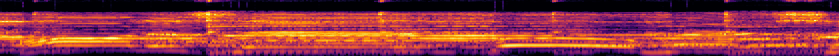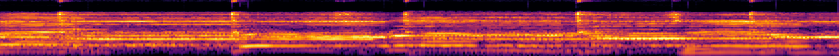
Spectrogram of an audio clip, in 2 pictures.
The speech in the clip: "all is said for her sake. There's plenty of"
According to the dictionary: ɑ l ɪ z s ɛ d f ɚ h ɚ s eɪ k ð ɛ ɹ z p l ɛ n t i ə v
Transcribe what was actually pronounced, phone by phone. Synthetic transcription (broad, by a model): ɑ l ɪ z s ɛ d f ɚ h ɚ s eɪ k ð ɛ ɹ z b l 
